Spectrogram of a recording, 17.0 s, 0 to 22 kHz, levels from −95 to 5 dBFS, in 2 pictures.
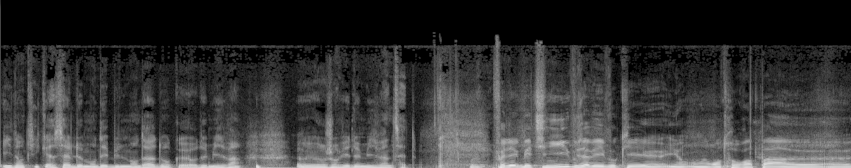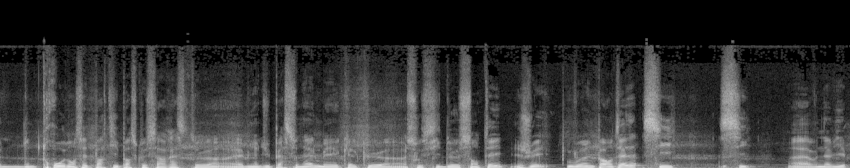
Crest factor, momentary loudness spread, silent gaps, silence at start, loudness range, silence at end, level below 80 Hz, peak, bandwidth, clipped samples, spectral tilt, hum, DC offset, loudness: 16 dB; 8 LU; none; 0 s; 3 LU; 0 s; -36 dBFS; 0 dBFS; 15.5 kHz; under 0.1%; -6.5 dB/octave; none; under 0.1%; -16 LUFS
